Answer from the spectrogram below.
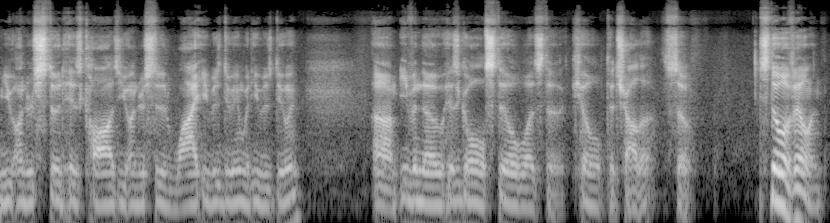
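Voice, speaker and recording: Low-voiced man casually reviewing a film. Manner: conversational, lots of fillers, animated. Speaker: movie reviewer.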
